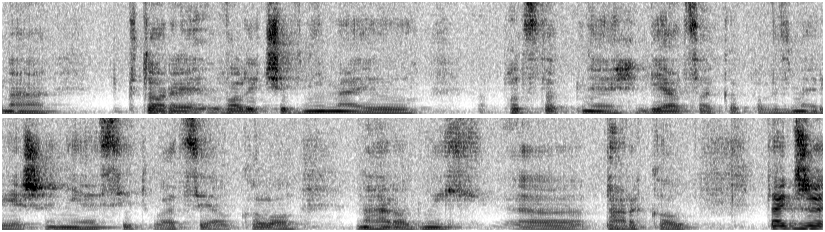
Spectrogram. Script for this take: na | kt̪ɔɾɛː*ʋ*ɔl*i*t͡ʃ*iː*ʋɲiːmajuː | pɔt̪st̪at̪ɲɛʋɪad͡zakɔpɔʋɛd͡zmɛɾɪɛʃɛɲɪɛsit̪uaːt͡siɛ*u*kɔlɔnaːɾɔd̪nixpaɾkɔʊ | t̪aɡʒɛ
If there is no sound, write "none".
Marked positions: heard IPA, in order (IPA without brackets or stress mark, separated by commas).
ʋ, i, i, ɔ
